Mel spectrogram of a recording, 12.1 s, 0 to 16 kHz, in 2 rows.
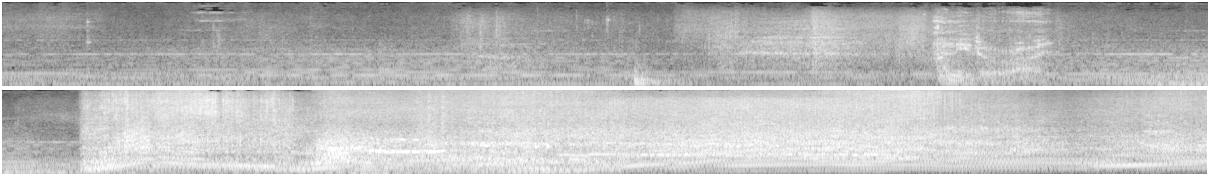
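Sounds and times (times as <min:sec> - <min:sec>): car engine revving: 0:06.4 - 0:12.0.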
